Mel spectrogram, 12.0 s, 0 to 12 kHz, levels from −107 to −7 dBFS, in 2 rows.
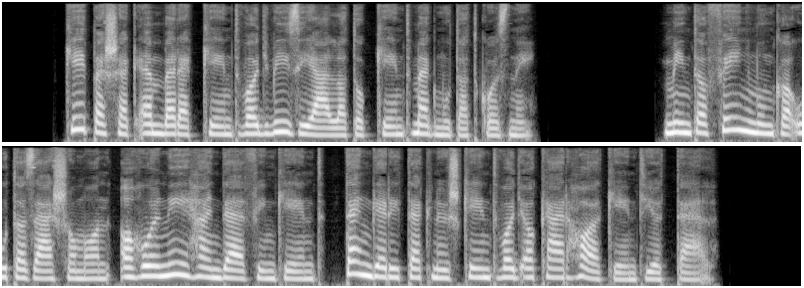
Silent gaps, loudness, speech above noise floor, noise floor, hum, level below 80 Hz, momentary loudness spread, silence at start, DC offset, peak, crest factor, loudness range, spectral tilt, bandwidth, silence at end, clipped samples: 4.09-4.89 s; -17 LUFS; over 73 dB; under -90 dBFS; none; -48 dBFS; 9 LU; 0.5 s; under 0.1%; -4 dBFS; 14 dB; 3 LU; -5 dB/octave; 12 kHz; 0.65 s; under 0.1%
